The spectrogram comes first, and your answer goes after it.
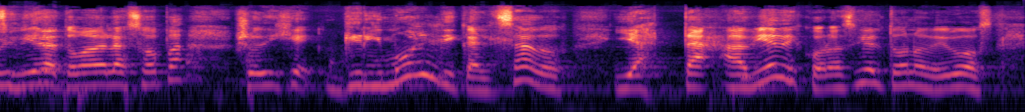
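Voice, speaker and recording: Noticeable background noise runs under a woman's fairly high voice, which varies in pitch in an ordinary way. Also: fairly quick pace, very even loudness. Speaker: radio announcer. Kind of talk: interview answer.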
